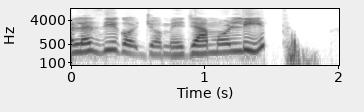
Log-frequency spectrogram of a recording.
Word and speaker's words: Lihit: de ahí en adelante Me dirán lit porque así me llamo así les dije que se pronunciaba mi nombre y es una cuestión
